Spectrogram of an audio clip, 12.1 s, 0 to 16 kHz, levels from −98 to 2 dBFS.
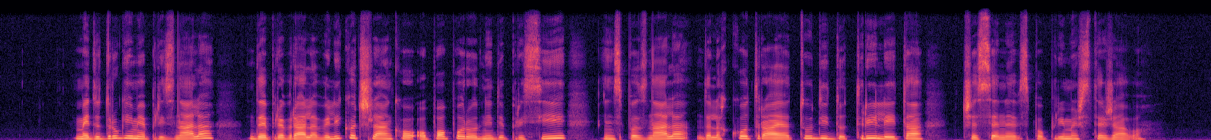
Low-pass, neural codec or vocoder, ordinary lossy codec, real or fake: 14.4 kHz; none; none; real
